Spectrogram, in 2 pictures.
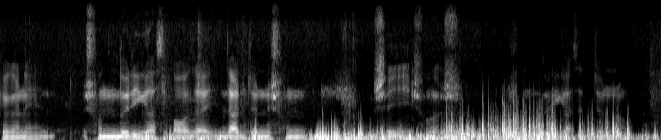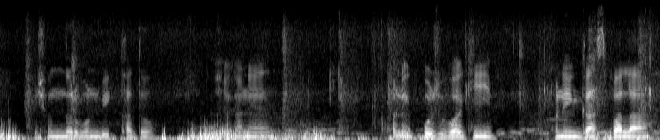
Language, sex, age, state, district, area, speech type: Bengali, male, 18-30, West Bengal, Birbhum, urban, spontaneous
